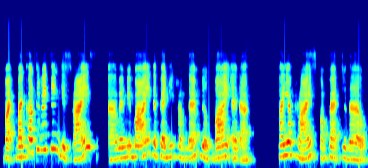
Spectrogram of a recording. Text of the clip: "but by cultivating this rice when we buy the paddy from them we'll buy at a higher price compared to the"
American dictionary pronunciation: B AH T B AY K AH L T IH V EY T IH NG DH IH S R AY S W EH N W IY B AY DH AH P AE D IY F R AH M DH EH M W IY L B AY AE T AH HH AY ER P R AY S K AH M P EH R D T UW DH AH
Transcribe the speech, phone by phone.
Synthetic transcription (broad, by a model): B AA T B AY K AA L T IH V EY T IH NG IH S R AY S W EH N W IY B AY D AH P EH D IY F R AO M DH EH M W IY L B AY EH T AH HH AY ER P R AY S K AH M P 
